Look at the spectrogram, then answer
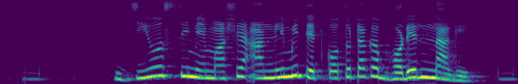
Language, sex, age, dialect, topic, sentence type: Bengali, male, 18-24, Rajbangshi, banking, question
